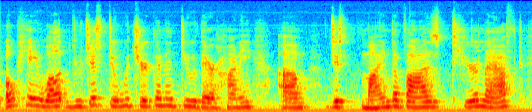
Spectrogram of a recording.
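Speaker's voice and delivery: a sweet granny introducing herself; fussy old fortune teller. Acted. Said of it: "she goes".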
